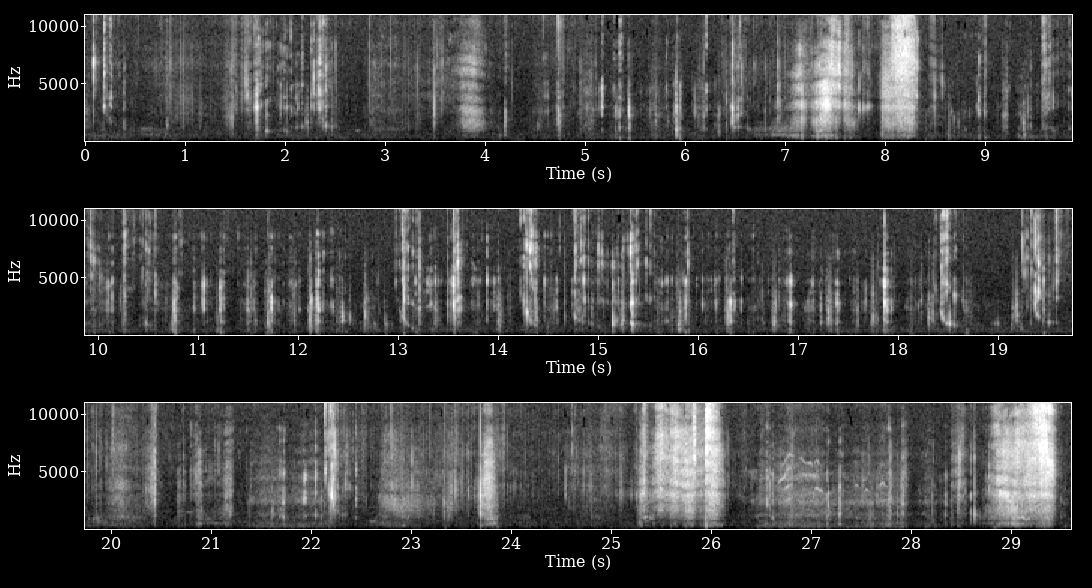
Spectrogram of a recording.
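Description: Close-miked eating of a flaky pastry filled with mascarpone cream and strawberries: crisp crunching and chewing, with several louder bites.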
